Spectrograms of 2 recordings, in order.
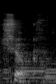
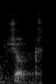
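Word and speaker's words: jook: And you might find some Cantonese-owned restaurant call it chook, J-O-O-K, chook, because that's a Cantonese pronunciation of it.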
